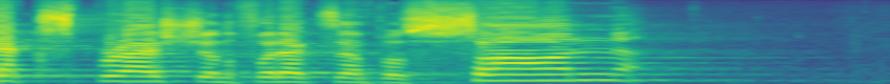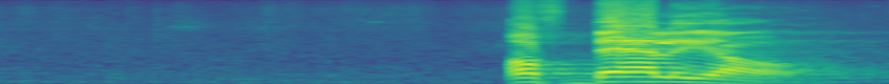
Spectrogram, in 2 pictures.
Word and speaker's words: Belial: Here Paul mentions Belial. And this is literally how it is pronounced.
